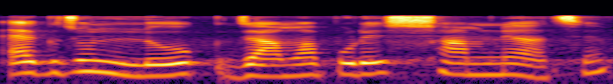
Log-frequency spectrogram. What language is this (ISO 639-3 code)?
ben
